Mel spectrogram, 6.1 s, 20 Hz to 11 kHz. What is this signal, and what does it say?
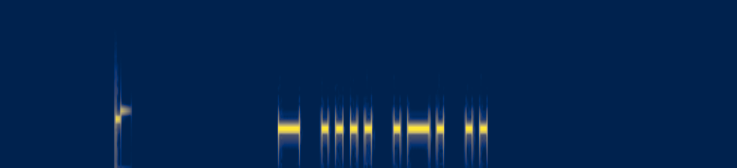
Morse code, heard as a keyed tone, about 20 wpm, 700 Hz. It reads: THRI
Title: Build A Word - 4 Letters At A Time - 8-Letter Words - 20wpm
